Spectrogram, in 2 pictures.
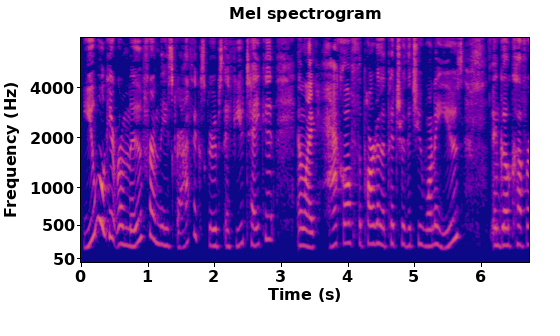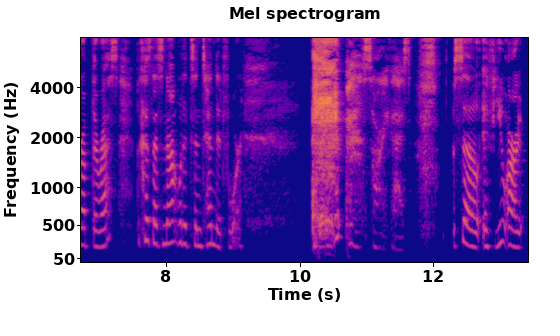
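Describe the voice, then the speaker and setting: A woman's voice: fairly high pitch, moderate pace. Chatty woman teaching graphics. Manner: chatty, addresses viewers as you guys and y'all. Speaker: social media graphics instructor. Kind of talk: casual tutorial. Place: her room at home. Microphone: phone camera pointed at ceiling.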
